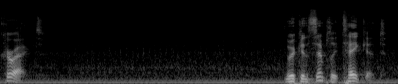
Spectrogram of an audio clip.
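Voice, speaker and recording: A man voicing a wary, stern female leader of forest soldiers in a formal, measured, guarded way for a tabletop game. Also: medium pitch, sing-song, slight background noise.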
